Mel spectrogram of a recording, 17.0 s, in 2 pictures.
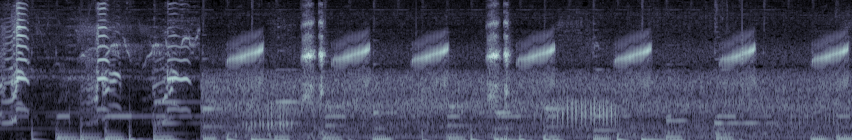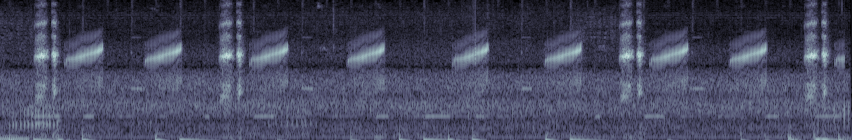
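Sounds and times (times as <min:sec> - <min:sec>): animal chorus: 0:00.0 - 0:17.0
sharp clicks: 0:02.3 - 0:17.0.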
